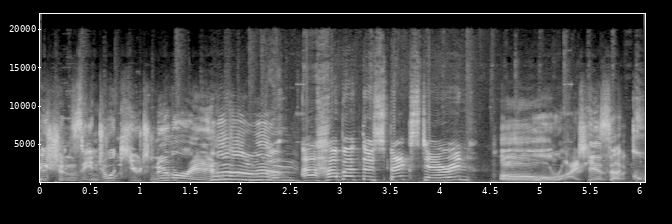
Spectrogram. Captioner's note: laughs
